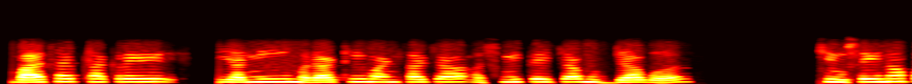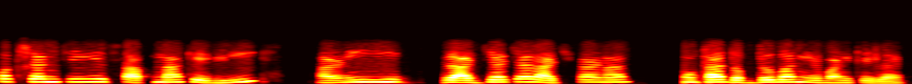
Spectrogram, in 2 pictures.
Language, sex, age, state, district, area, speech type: Marathi, female, 45-60, Maharashtra, Mumbai Suburban, urban, conversation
